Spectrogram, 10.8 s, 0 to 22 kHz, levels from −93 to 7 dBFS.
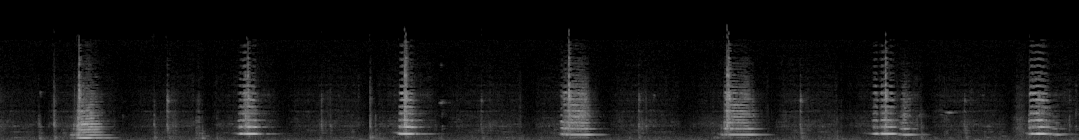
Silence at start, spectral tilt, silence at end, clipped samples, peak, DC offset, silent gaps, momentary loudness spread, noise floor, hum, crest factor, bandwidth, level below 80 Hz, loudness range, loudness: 0.4 s; 1 dB/octave; 0.1 s; under 0.1%; -16 dBFS; under 0.1%; none; 26 LU; -65 dBFS; none; 22 dB; 16 kHz; -72 dBFS; 3 LU; -33 LUFS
